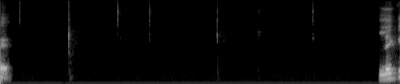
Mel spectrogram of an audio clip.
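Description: A handful of faint, sharp clicks at irregular spacing: a stylus tapping on a tablet's glass screen while selecting and switching tools.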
